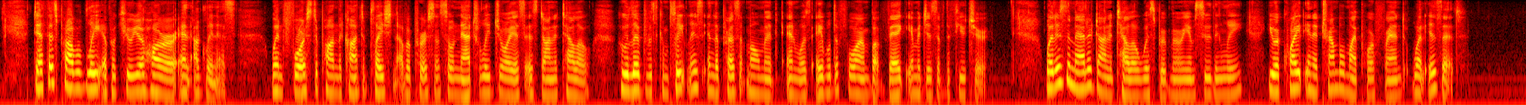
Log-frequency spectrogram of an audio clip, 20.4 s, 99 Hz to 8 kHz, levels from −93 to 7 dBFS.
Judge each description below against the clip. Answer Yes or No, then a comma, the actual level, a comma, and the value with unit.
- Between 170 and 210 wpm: Yes, average, 175 wpm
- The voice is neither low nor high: Yes, medium, 160 Hz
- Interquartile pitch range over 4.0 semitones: No, average, 3.1 semitones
